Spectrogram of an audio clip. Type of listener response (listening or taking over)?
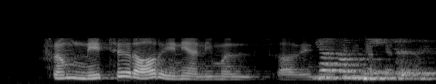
taking over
